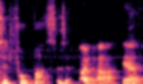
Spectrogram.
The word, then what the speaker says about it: faux pas: is more so it's uh how do you pronounce it for bus is it mopar yeah faux pas actually it's it's it's like a negative term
